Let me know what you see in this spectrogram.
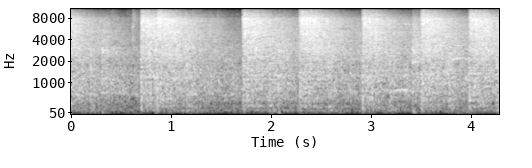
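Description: Aerial firework shells bursting in quick succession, about seven bangs in four seconds, each trailing off before the next.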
